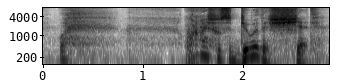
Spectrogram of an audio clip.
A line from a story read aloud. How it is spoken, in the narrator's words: He sighs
